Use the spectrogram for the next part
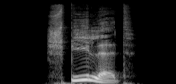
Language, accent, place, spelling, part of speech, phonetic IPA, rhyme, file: German, Germany, Berlin, spielet, verb, [ˈʃpiːlət], -iːlət, De-spielet.ogg
- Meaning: second-person plural subjunctive I of spielen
